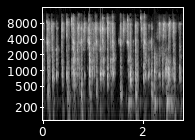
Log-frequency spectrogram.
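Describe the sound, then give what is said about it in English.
Rapid, continuous clatter of computer keys being typed, dense irregular clicks with no voices, lasting a few seconds. “Keyboard clatter. Sorry.”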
